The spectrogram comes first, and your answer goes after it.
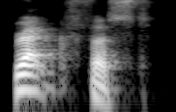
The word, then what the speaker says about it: breakfast: food for breakfast okay remember breakfast two syllables we strongly stressed the first syllable in in breakfast breakfast but the second is weak it's more like first bre first all right Rebecca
